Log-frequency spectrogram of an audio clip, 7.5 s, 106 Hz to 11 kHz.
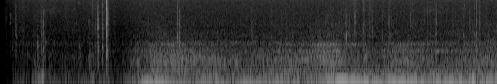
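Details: Fiat 500L 1.4 95hp: deep uneven rumble builds and drones louder as revs climb under acceleration; abnormal noise under load, cause not pinned down.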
